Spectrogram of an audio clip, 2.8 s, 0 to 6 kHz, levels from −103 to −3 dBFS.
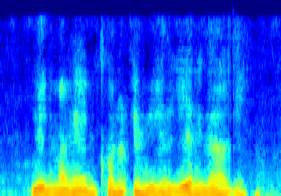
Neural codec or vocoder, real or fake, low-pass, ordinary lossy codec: codec, 16 kHz, 2 kbps, FreqCodec, smaller model; fake; 5.4 kHz; AAC, 24 kbps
